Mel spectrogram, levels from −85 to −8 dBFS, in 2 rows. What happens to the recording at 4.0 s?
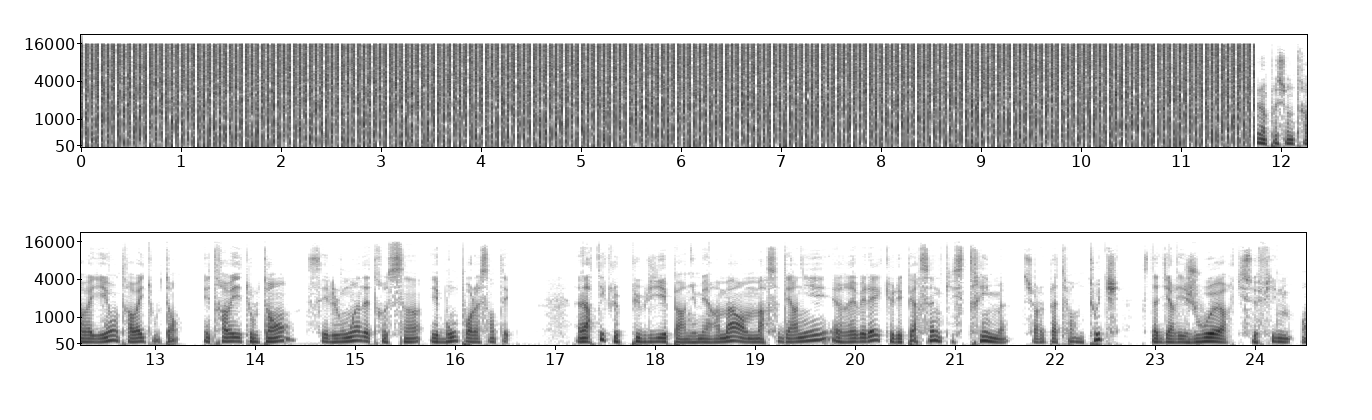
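At 4.0 s the clip is inside a stretch of compressed stream played as audio, running from 0.0 to 11.75 s, where the speech resumes with "l'impression de travailler on". The encoded bitstream, which fits a 384 kbps AC-3 stream, reaches the output undecoded and is treated as sample values. Each frame becomes an 8 ms burst of noise followed by silent padding, repeating at 31.25 Hz, so the speech is replaced by very loud, chattering static.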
